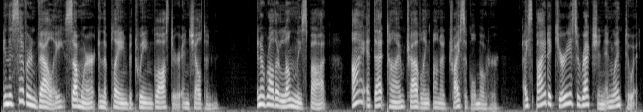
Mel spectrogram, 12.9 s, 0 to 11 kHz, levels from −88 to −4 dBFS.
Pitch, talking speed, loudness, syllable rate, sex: 165 Hz, 165 wpm, -19 LUFS, 5.1 syllables/s, female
